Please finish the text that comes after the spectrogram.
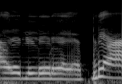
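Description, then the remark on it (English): A person imitates their cat's meow, which they liken to a drowning cat: a long, steady, nasal wail, a brief break, then a second cry that swoops upward in pitch. No other sounds. “Drowning cat? Yeah, he sounds like this.”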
